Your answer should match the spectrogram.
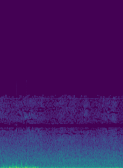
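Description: Wind buffeting the handheld camera's microphone: a loud, uneven low rumble.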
